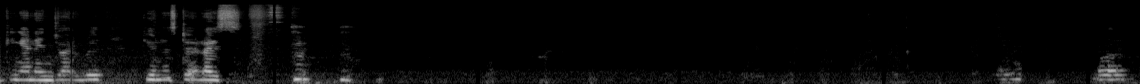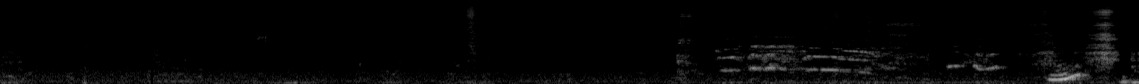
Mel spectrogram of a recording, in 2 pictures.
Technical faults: gap between stream segments

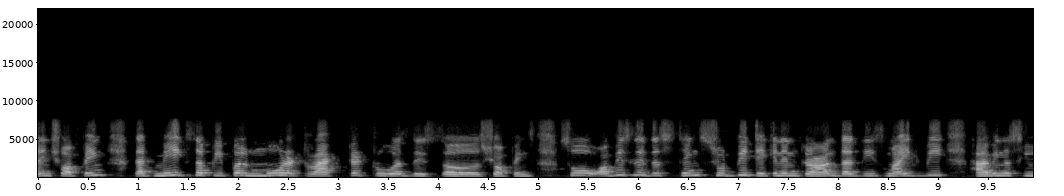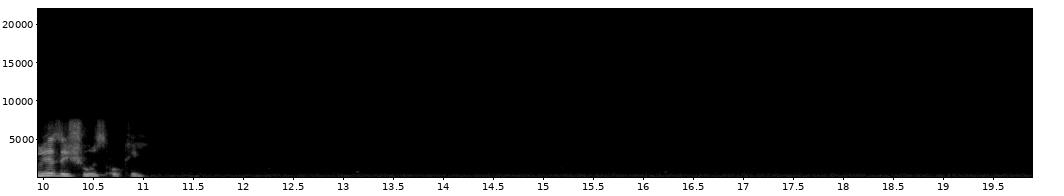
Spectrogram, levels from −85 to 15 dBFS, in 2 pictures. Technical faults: none

